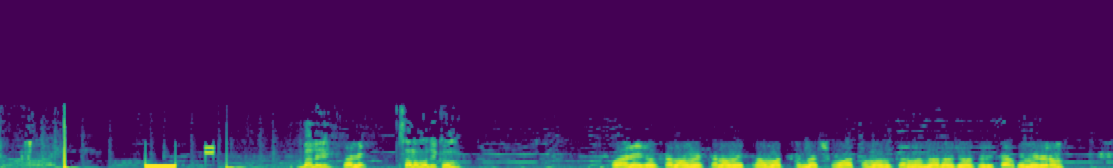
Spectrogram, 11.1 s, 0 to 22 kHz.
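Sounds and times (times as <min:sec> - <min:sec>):
telephone line beep while a radio phone-in line connects: 0:01.5 - 0:02.2
speech: 0:03.0 - 0:04.7, 0:06.1 - 0:10.7.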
